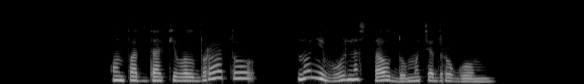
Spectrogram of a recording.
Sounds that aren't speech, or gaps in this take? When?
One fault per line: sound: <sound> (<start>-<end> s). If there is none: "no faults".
no faults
